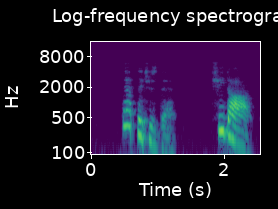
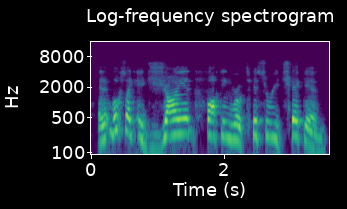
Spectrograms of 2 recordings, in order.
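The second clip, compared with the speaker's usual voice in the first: ordinary delivery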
